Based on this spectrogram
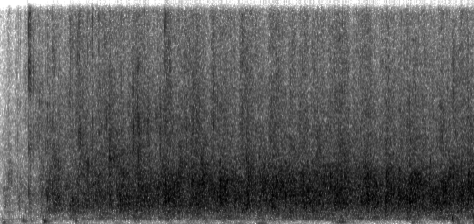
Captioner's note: audience applauding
